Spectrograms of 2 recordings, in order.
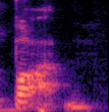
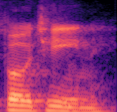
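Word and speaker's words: Bottin: pronounced his last name I always thought it was Boton it's botin yeah it's okay yeah I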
